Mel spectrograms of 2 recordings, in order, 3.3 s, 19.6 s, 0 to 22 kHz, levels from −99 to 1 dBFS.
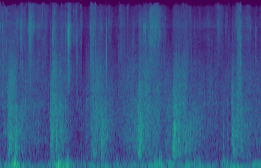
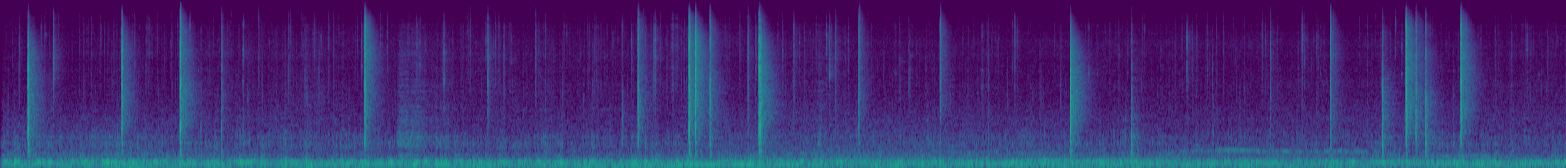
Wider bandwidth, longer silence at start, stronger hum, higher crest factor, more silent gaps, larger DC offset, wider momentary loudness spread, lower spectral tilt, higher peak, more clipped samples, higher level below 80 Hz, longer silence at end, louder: about the same, over 20 kHz vs over 20 kHz; about the same, 0 s vs 0 s; neither; second, 26 dB vs 38 dB; neither; neither; second, 7 LU vs 16 LU; about the same, -2.5 dB/octave vs -2 dB/octave; second, -20 dBFS vs -8 dBFS; neither; about the same, -52 dBFS vs -52 dBFS; about the same, 0 s vs 0 s; about the same, -44 LUFS vs -44 LUFS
